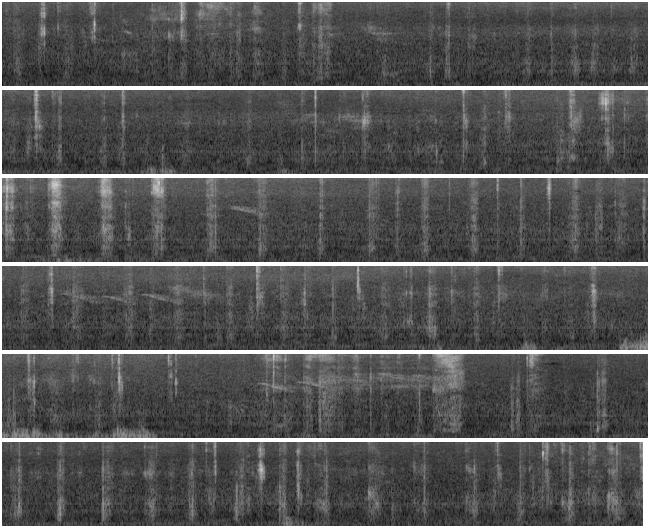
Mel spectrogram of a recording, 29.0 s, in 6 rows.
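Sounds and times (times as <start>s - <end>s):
dull low thumps: 5.8s - 6.2s, 19.2s - 20.6s.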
